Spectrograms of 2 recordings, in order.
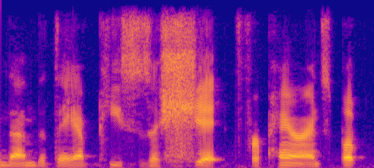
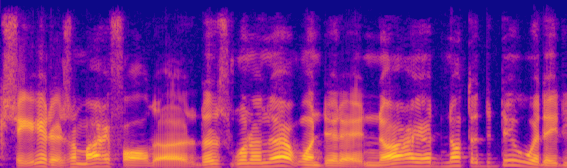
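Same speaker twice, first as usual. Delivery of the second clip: mock blame-shifting excuse. Mimicking Baldwin shifting the blame.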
